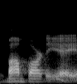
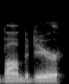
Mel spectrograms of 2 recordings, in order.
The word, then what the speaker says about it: Bombardier: or Bombardier I think it's bombarder actually is it well I that's that's the most popular brand in snowmobiles and everybody just calls it Bombadier yeah same I'm sure it's I'm sure people are saying it wrong but what everybody calls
